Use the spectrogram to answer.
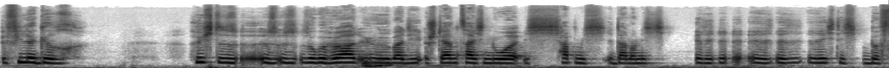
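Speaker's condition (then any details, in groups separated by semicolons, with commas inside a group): Stuttering; 12-year-old boy; stutters a lot in this conversation, especially when talking about stuttering; no stuttering when singing, stutters rapping without melody, little in own podcast when in flow, fast rate, better slower; prolonged sounds, blocks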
